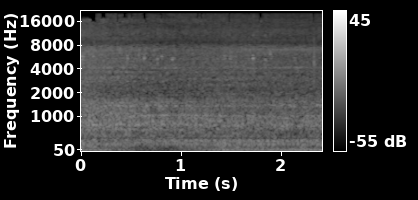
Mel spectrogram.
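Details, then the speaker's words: 2005 Mazda Tribute 3.0, about 124,000 miles, wrecked rebuild just got running; coolant, oil and transmission fluid checked good: steady even idle, no misses, knocks or surging, smooth hum under fan hiss; healthy. "i got it running and i'll share how i did that in a minute but just to let y'all hear it run"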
